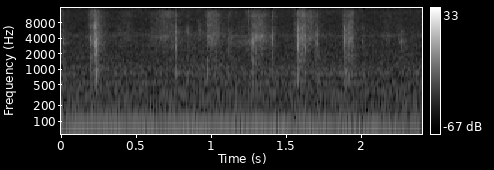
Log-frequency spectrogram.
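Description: Tarot deck shuffled by hand: a run of light, irregular card clicks over a steady low hum.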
